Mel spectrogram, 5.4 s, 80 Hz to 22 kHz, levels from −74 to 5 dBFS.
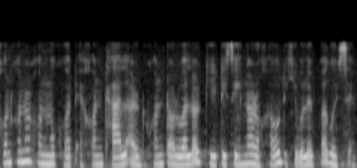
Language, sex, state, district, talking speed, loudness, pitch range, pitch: Assamese, female, Assam, Kamrup Metropolitan, 125 wpm, -17 LUFS, 185-210 Hz, 195 Hz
